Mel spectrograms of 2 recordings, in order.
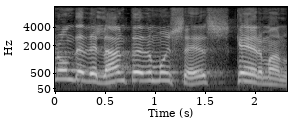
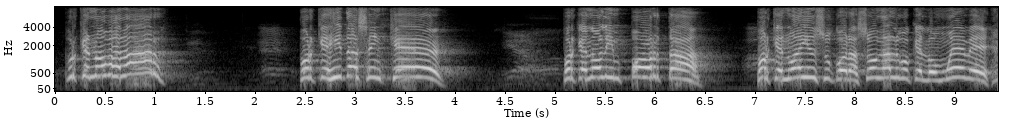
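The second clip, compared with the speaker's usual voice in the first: fiery preaching; 4 semitones higher than usual. Acted. Pastor preaching to his congregation about giving, at full force. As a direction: drive the point home to the congregation.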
